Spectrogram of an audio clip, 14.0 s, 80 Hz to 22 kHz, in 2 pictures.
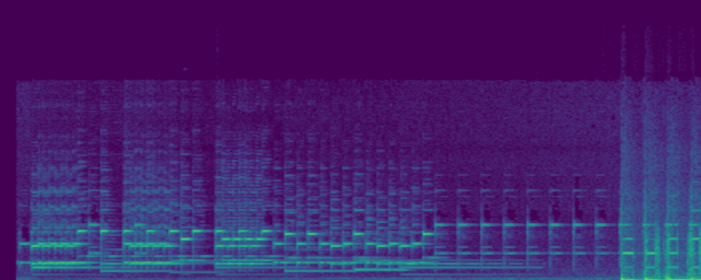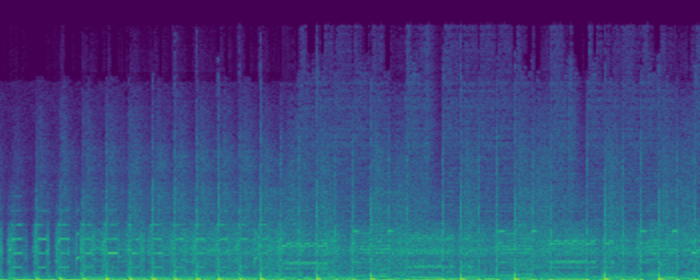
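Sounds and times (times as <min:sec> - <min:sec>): electronic ringtone melody: 0:00.2 - 0:14.0
heavy metal band playing: 0:06.2 - 0:14.0.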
